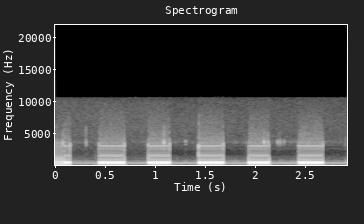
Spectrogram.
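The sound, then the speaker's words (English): Telephone line tones on a call into a telephone exchange in Cabot: a steady mid-pitched beep pulses on and off evenly about twice a second, five full beeps between clipped ones at each end. “you dial the last two digits. Dialing the 4 without the 2 first is always a mistake, and so normally they would do this.”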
